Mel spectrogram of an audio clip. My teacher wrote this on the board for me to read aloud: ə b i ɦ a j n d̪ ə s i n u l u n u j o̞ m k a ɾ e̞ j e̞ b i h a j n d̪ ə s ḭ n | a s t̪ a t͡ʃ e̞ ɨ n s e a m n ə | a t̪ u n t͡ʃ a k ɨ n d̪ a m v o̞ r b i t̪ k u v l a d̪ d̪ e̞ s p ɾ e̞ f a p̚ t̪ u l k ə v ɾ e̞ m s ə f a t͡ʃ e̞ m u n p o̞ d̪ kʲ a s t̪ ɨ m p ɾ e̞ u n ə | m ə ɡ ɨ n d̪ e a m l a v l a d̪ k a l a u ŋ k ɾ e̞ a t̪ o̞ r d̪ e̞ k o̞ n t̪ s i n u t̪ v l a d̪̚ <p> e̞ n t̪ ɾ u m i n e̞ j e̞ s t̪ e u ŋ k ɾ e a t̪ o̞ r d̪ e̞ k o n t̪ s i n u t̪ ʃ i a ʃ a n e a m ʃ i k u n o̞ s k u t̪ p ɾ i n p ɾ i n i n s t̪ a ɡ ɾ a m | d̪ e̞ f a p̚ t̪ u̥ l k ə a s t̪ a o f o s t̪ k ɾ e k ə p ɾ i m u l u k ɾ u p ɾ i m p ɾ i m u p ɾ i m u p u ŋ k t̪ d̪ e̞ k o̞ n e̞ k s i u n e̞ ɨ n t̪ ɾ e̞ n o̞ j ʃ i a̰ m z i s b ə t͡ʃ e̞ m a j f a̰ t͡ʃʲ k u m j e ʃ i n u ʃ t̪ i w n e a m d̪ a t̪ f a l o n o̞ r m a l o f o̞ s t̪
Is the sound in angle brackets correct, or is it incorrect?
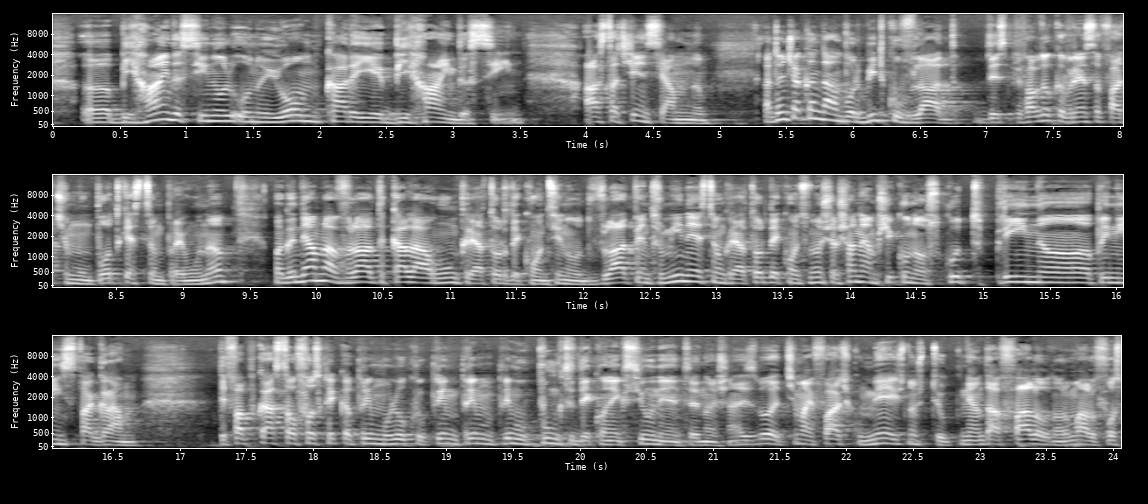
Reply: correct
